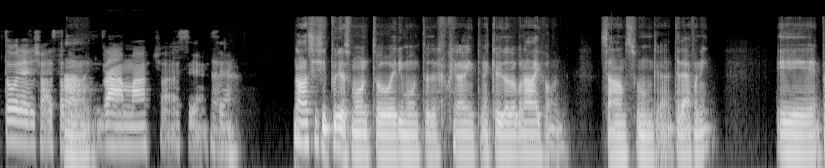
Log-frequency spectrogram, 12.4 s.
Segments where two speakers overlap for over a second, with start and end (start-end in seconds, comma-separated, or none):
none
